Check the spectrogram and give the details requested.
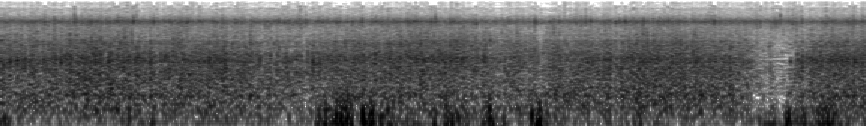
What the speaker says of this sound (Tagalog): Ayan, malakas na ulan mga idol.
